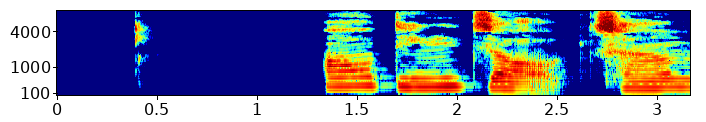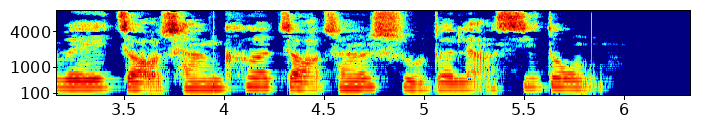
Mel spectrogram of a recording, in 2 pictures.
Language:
Chinese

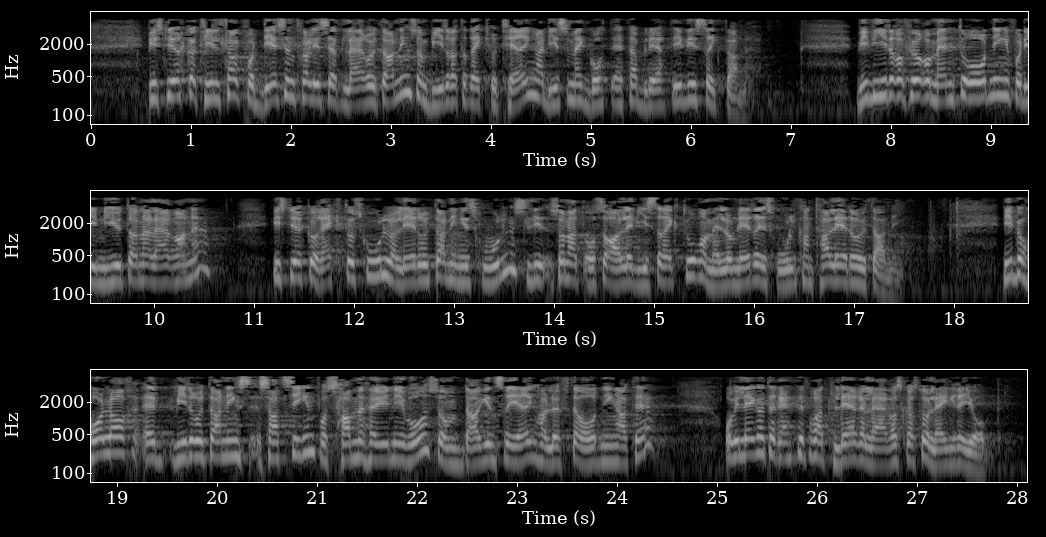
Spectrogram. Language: Norwegian Bokmål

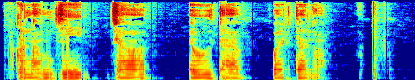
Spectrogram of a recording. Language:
Kalenjin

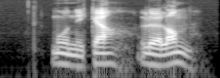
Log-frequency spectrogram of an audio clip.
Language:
Norwegian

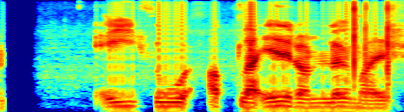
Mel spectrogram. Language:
Icelandic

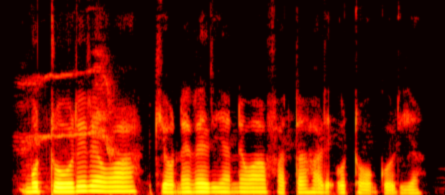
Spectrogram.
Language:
Kikuyu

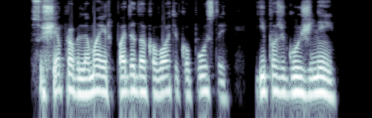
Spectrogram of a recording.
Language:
Lithuanian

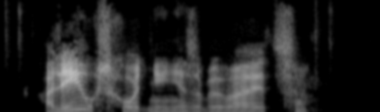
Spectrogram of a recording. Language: Belarusian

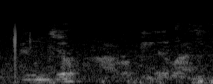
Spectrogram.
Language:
Malayalam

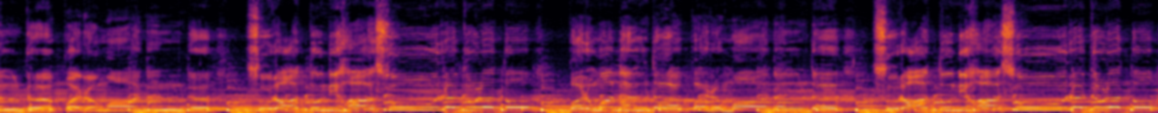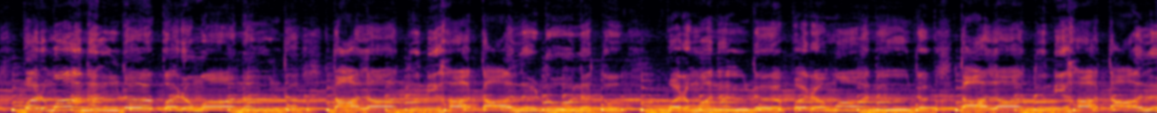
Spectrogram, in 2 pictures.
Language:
Marathi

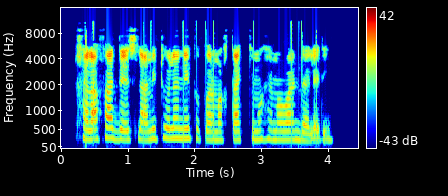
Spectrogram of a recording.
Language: Pashto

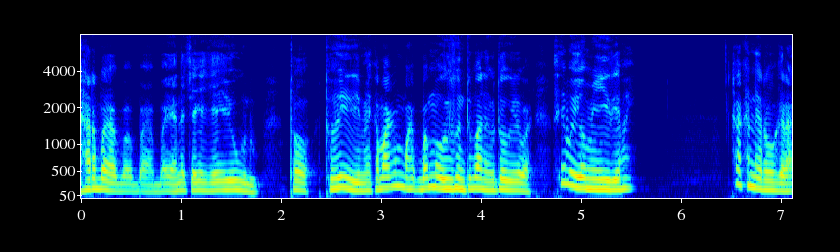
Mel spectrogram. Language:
Waja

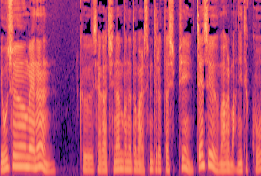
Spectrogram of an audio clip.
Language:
Korean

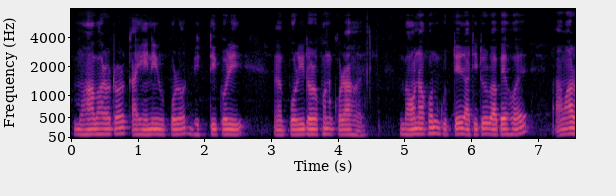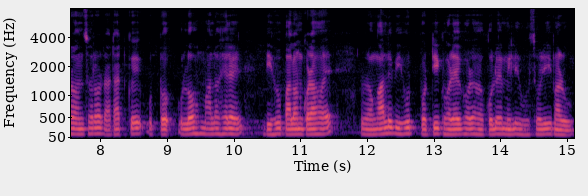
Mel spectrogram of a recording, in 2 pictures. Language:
Assamese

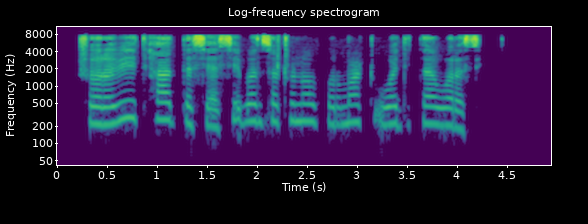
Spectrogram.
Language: Pashto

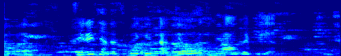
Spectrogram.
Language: Georgian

